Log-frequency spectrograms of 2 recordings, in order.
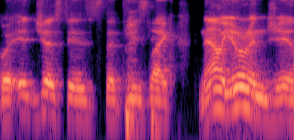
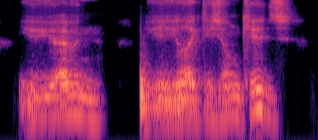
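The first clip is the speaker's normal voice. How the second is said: slower, put-on tough-guy voice; 3 dB quieter than usual. Retelling a movie scene where a man gets punished, doing a Clint Eastwood impression. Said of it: "it's becoming a little like my Clint Eastwood".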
